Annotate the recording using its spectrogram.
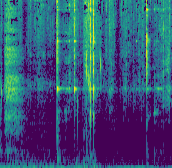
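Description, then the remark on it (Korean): A worn-thin metal spoon clinks against a bowl of doenjang soup several times, sharp little taps scattered across a few seconds, fairly crisp over a faint hiss, with a soft scrape between as it presses down on the solids. “다 달아서 얇아진 숟가락 머리를 천천히 국그릇으로 가져갔다.”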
